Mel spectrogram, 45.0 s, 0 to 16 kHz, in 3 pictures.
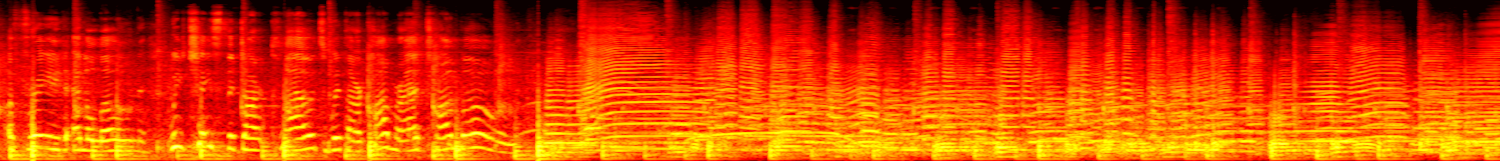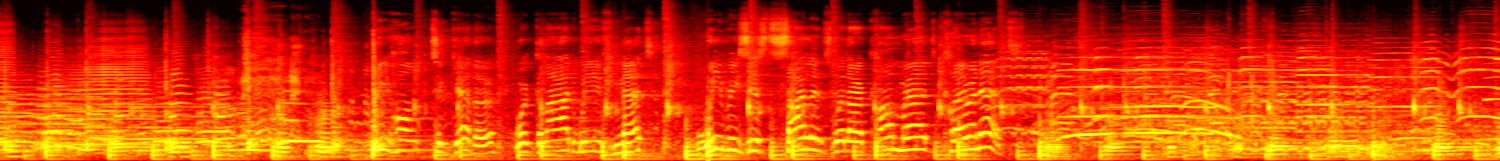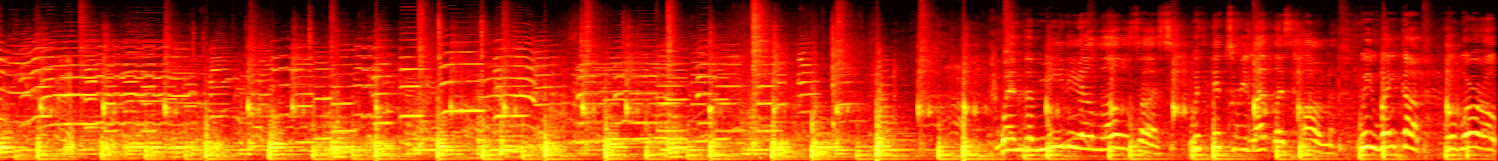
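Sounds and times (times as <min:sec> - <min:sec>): trombones playing brass phrase: 0:05.2 - 0:19.6, 0:25.0 - 0:39.4.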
